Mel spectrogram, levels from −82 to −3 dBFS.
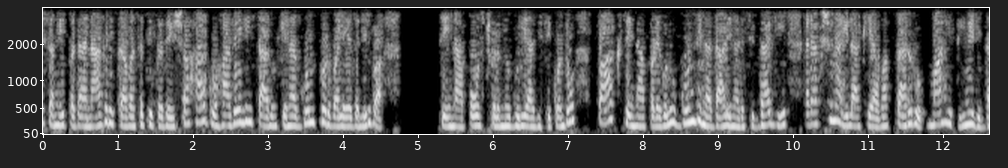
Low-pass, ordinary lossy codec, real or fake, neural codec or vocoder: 3.6 kHz; Opus, 24 kbps; real; none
